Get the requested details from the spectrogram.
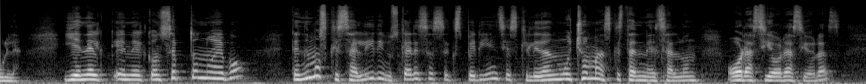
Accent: Amecameca, State of Mexico, Mexico; Yo soy originaria de Amecameca.

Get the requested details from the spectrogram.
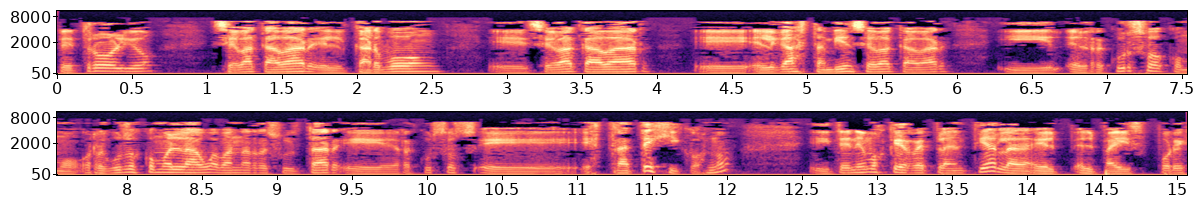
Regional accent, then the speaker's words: Lima, Peru; Porque yo soy limeño.

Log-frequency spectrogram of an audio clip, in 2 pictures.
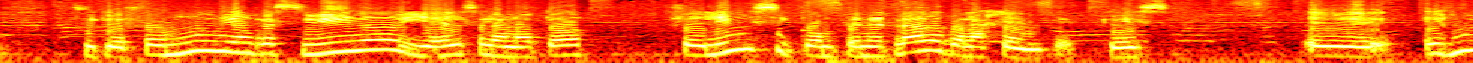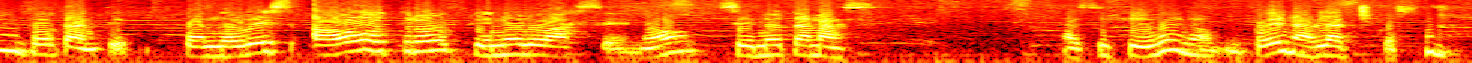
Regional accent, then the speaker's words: Cipolletti, Río Negro, Argentina; ¿vos sos de acá, de Cipolletti? Le digo, sí, le digo, yo soy de acá.

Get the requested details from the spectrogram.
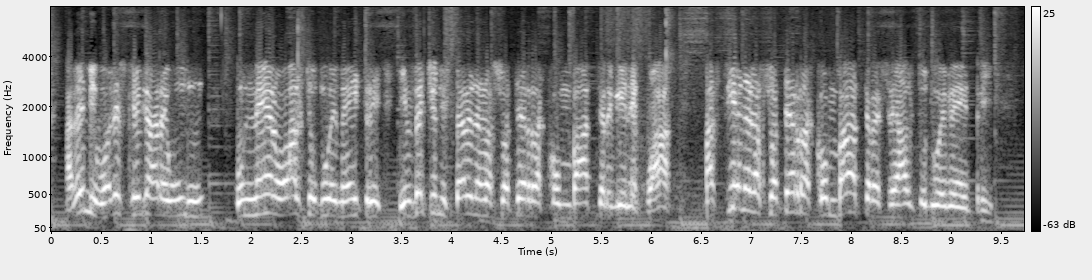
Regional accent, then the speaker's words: Turin, Piedmont, Italy; Qui in Torino, io sono di Torino, la città è un disastro

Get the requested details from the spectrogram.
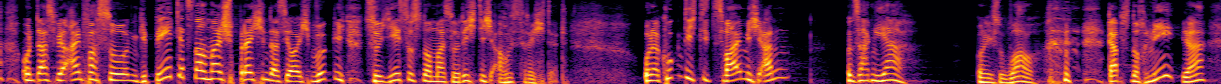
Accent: Bavaria, Germany; born there; ich bin ja in Bayern geboren, komme so richtig aus dem Katholischen

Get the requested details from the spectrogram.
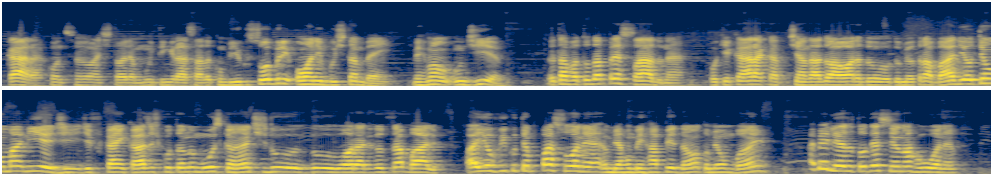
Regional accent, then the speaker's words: Rio de Janeiro, Brazil; Eu, mano, sou carioca

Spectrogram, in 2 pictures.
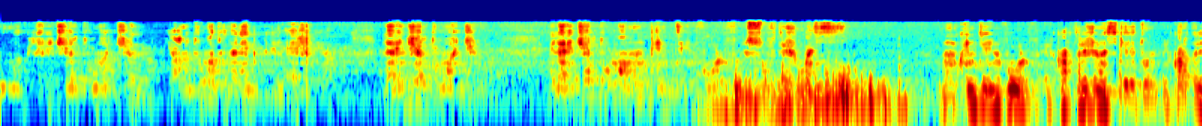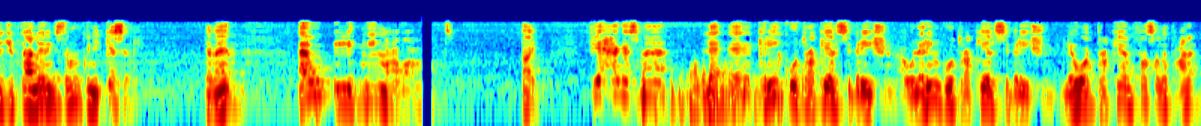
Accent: Egypt; وممكن كمان عندنا في مصر الفلاحين مكن الري

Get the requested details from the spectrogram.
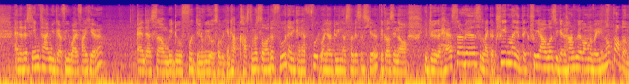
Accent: Singapore; I'm from Singapore. I'm a mother of two. I have two young boys, age 4 and 7. So I'm half based in Singapore and half in Beijing.

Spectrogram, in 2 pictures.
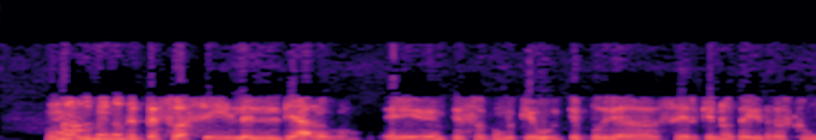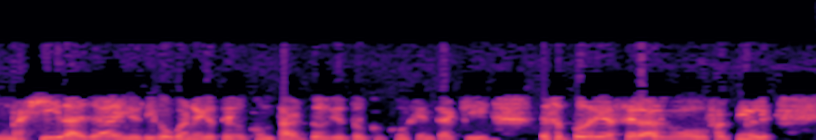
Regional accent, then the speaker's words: Quito, Pichincha, Ecuador; una banda de reggae de donde soy yo, de Quito

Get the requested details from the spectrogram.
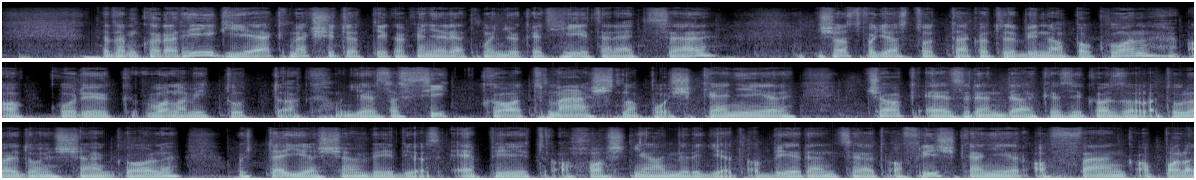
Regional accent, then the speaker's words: Budapest, Hungary; én a Havanna lakótelepen nőttem föl, ott töltöttem az életem első 20 esztendejét, úgyhogy elég sokan vagyunk így lőrinciek

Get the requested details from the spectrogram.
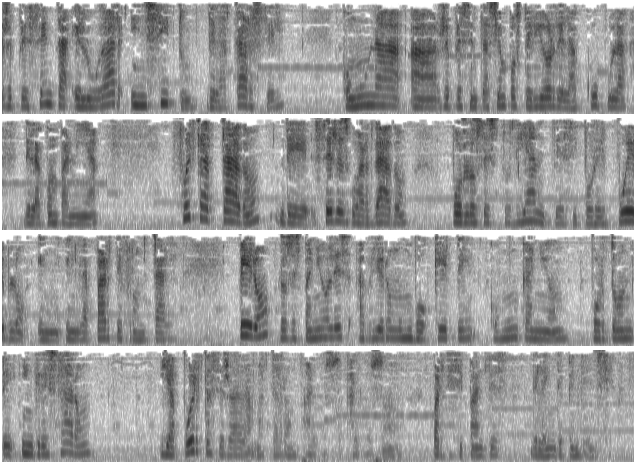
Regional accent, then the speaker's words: Quito, Pichincha, Ecuador; Si nosotros sacamos números representativos de los habitantes que somos de Quito

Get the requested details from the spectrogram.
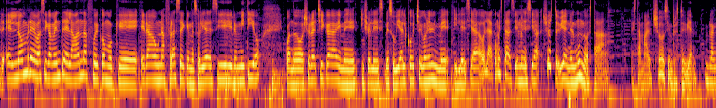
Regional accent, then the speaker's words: Buenos Aires, Argentina; No, yo soy de Buenos Aires.

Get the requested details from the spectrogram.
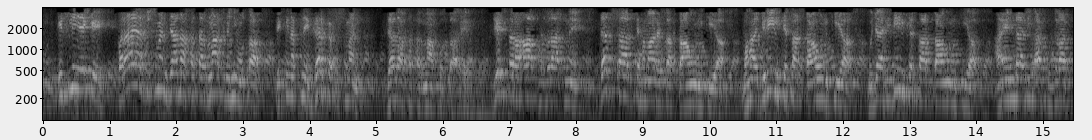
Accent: Pakistan; میں پاکستان سے تعلق رکھتا ہوں

